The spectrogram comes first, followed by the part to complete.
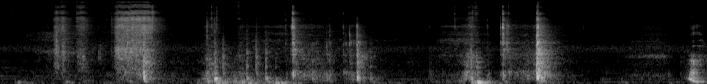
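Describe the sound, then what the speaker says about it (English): The propeller of a Yamaha 15HP outboard motor is turned by hand and shifted into reverse, giving a string of close mechanical ratcheting clicks, gear clunks and rattles at an uneven pace, with no voices. "I'll turn the prop a bit. There we go, reverse."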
